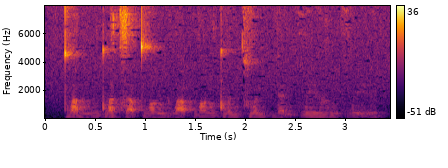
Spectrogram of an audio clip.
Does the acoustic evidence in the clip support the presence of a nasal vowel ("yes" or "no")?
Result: no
